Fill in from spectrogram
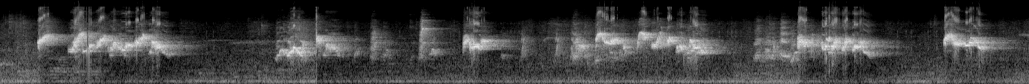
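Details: Red-whiskered bulbul, a kept songbird stimulated to sing, giving rapid chattering whistled phrases in long bursts of several notes each, with brief gaps and a faint low hum behind.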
